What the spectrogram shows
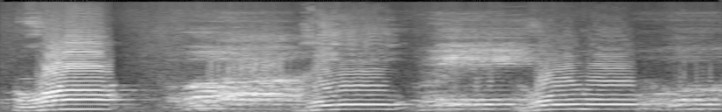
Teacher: Dan Gain ini memiliki sifat rakhwah jadi dari segi aliran suara dia mengalir Jangan sampai kita potong hadiran suara tersebut sehingga malah menjadi huruf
